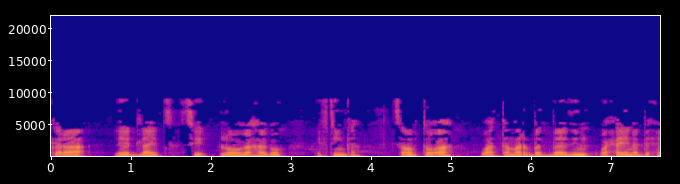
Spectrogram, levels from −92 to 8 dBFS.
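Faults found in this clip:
Low-bitrate audio saved at a high bitrate, whole clip. Speech band-limited, nothing above 9 kHz; dull, swirly coding artefacts. Likely cause: a low-rate MP3 re-encoded as high-rate MP3. Sounds like roughly 24 kbit/s source; the larger second encode cannot restore lost content.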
